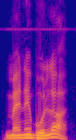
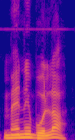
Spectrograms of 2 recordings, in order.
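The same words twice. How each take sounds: The two takes are said the same way.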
